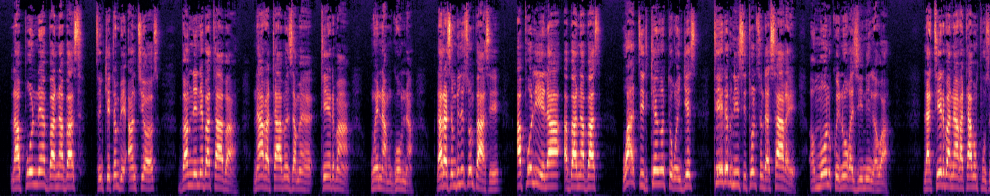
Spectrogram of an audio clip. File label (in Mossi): Mossi Moore; L’esprit guide Paul; God's Spirit Leads Paul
